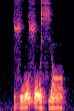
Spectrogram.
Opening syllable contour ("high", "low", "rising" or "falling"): rising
